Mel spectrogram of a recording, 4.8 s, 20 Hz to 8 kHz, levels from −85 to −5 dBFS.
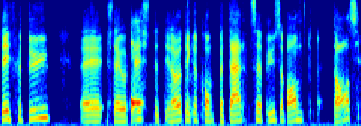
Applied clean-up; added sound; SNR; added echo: neural diffusion model UNIVERSE++.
